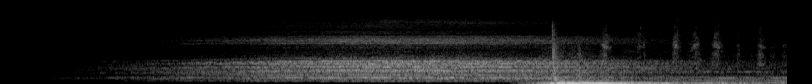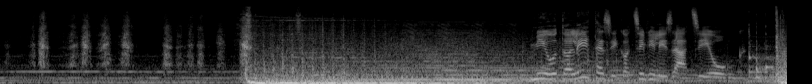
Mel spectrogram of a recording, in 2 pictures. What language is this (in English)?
Hungarian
